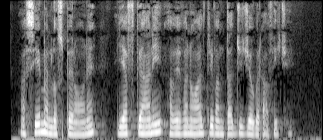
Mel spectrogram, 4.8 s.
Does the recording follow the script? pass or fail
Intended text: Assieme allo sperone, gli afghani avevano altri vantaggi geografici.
pass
